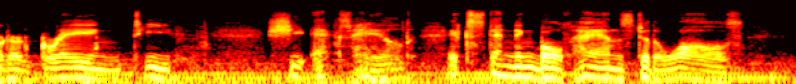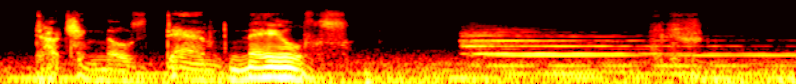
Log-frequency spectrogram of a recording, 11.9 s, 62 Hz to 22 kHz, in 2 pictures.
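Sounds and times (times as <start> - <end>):
speech: 0.0 - 1.4, 2.0 - 8.6
clock bell striking: 9.4 - 11.9.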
